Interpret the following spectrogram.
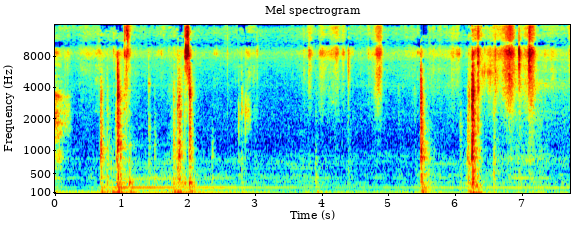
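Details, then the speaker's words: Ford 8.8 TracLock limited-slip in a 1998 Jeep Cherokee XJ, wheel turned by hand: about four hollow clunks in eight seconds. Owner suspects the original spider gears (1/8" play), possibly the S-spring; ring gear looks good. Unconfirmed. "here's the actual clutch pack yours do move they make a little bit of the noise but a lot of the noise also looks like the S spring hitting the bottom"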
